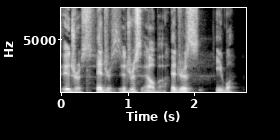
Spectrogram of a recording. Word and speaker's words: Idris: listened to the show and yelled the correct pronunciation what is it again i'll learn eventually it's idris idris idris elba idris evil gotcha all right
